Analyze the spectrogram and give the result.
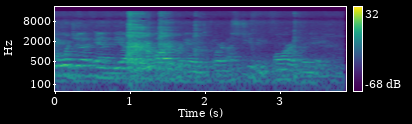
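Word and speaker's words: Meagher: Fight against 24th Georgia and the Mahar Brigade, Mahar Brigade. Mahar Brigade, as it's pronounced.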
